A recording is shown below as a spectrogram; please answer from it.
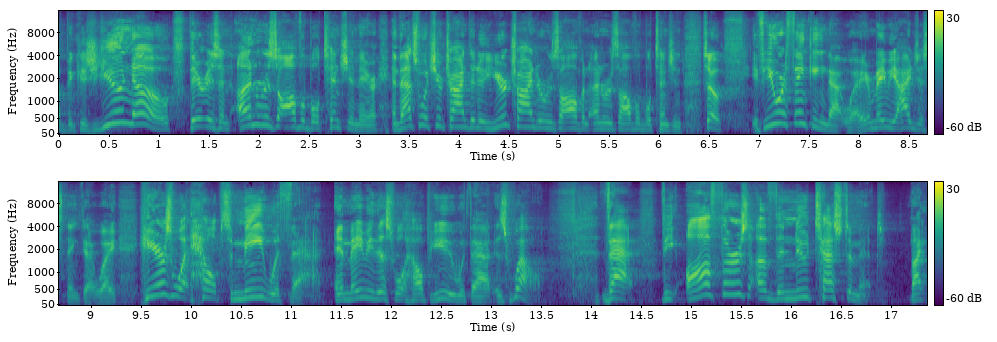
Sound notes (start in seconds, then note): none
